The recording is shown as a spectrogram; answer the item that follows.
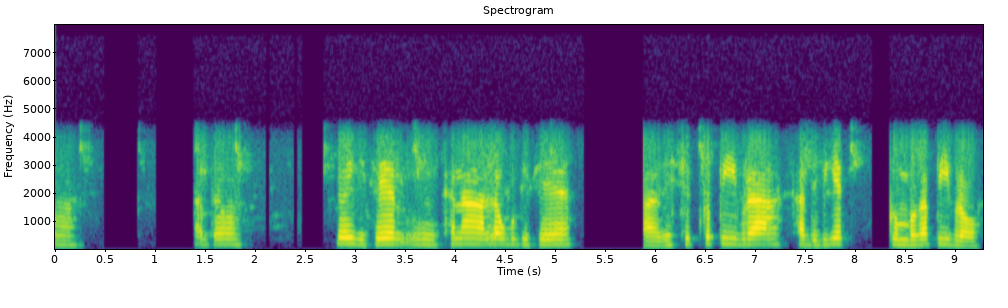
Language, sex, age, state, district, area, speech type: Manipuri, female, 60+, Manipur, Kangpokpi, urban, conversation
